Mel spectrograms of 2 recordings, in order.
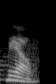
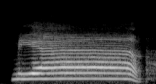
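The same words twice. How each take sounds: First: Said in the usual way. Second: High, long meow, jaws pulled back; cat meow with jaws back. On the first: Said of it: "Don't say meow". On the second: Shown as a demonstration. Teacher shows the right way to meow, jaws pulled back. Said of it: "the jaws must be pulled back".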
